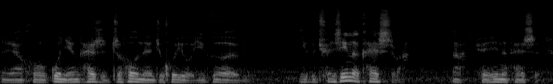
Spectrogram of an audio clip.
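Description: A man's medium-pitched, somewhat breathy voice at a fairly quick pace, with ordinary pitch variation. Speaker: podcast host and online course lecturer. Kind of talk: casual monologue. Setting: office.

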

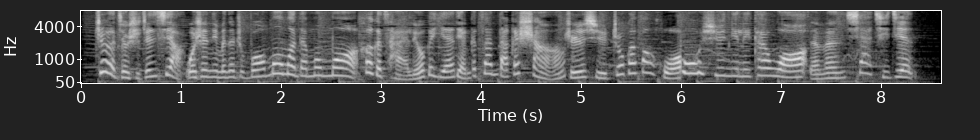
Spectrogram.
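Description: Over noticeable background noise, a woman with a high pitch and very wide pitch swings talks at a fairly quick pace with hardly any pauses. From Inner Mongolia. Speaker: podcast host. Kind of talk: scripted narration.

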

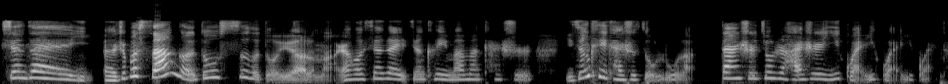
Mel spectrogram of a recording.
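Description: At a moderate pace, a woman talks in a high pitch with lively intonation and big swings in loudness. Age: 20s. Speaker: caller. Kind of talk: casual chat.

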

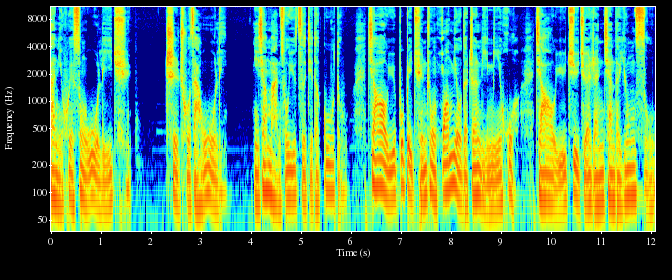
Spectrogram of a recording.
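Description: Very slowly and with long, frequent pauses, a man speaks at a very deep, low pitch, his tone dark, mellow and somewhat breathy, his intonation lively. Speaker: podcast host reading an essay. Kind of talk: literary audiobook reading, reflective prose essay. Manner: slow, contemplative, wistful, gently measured; soft, intimate, pausing between phrases.

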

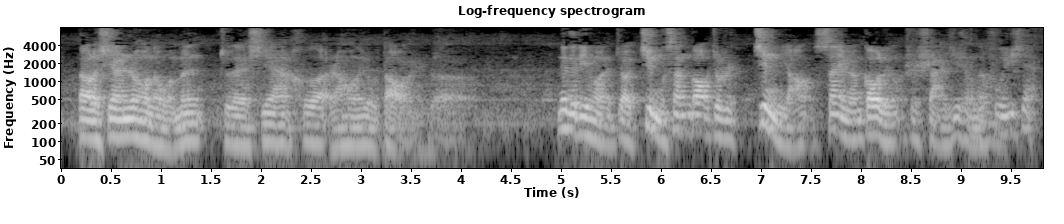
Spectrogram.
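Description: Lively intonation moves along at a moderate pace, with audible room echo and noticeable background noise. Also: man, medium pitch for a man. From northern China, Cangzhou area of Hebei. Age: 40s. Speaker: antique furniture collector. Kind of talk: casual interview chat.

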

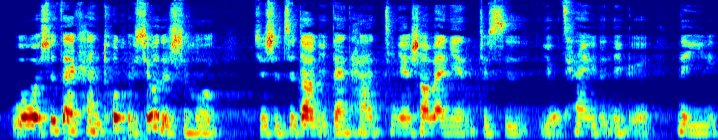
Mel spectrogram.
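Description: A woman at a medium pitch keeps her intonation fairly even and her pace moderate, with noticeable background noise behind her. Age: late 20s. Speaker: podcast host. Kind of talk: casual chat. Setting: at home.

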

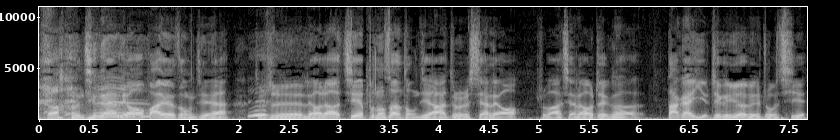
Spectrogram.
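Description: A man's medium-pitched voice at a fairly quick pace, with lively intonation and very even loudness. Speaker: comedian, podcast host. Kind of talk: casual chat. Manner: animated.

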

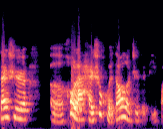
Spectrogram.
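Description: A high-pitched woman's voice with very wide pitch swings. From Anhui, China. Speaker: rural lifestyle creator. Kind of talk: casual chat.

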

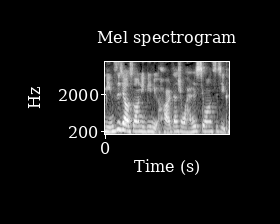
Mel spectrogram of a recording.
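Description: Very fast and with fairly even intonation, a woman speaks. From Sichuan / Chongqing, China. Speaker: CrossFit athlete and coach. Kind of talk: interview.

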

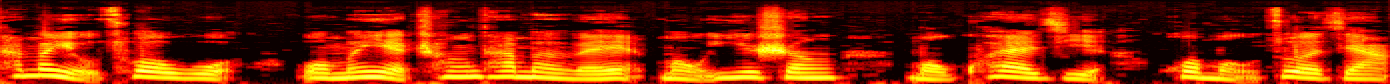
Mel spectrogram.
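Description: In an animated tone with lively intonation, a woman speaks at a moderate pace and a fairly high pitch. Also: dry, close sound with no echo. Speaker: audiobook narrator. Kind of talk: audiobook reading aloud of a philosophical dialogue. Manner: animated, shifting between characters' argumentative tones; formal, measured literary delivery.

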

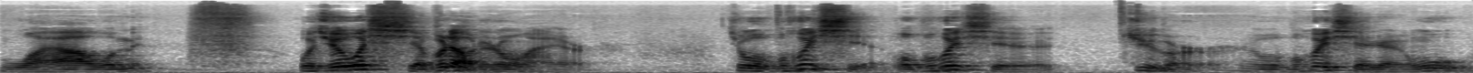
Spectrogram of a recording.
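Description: The speaker moves at a fairly quick pace with lively intonation but takes long, frequent pauses. Audible room echo surrounds the voice. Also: man, medium pitch for a man. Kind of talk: casual chat.

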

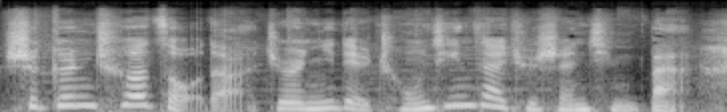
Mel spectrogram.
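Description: A woman at a very fast pace with lively intonation. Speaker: car podcast co-host. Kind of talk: casual chat.

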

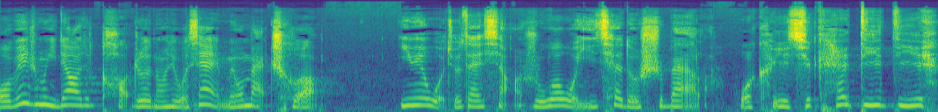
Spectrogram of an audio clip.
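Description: Here is a plain, everyday voice. It belongs to a woman with a medium pitch. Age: 30s. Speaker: former film industry worker, tea house owner. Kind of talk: casual interview chat. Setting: tea house.

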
